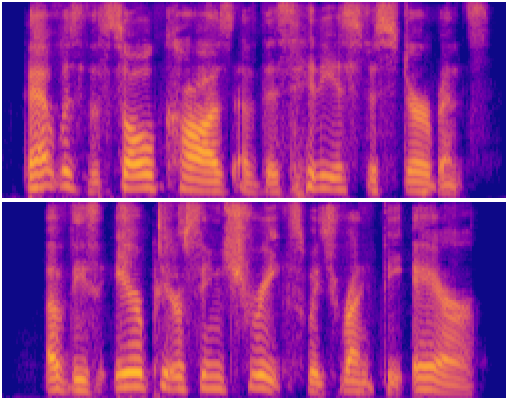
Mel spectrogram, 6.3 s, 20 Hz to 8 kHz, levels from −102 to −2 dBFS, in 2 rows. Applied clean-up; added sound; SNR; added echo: neural mask model Resemble Enhance denoiser.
